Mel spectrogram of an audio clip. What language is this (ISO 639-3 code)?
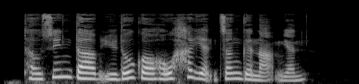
yue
